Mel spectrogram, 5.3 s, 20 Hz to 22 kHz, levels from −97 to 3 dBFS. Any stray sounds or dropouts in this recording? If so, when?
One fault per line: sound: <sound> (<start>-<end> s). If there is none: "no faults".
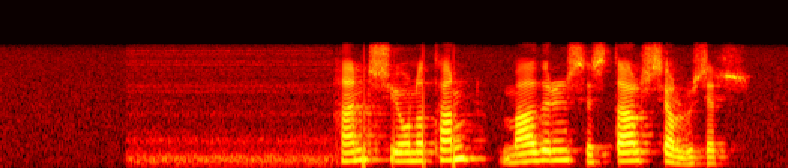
no faults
